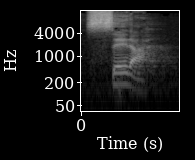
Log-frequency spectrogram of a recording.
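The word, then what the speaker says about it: zera: Aquí hay una palabra, la palabra descendencia en el, el, en el hebreo se pronuncia Sera, Z-E-R-A, e o semilla.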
